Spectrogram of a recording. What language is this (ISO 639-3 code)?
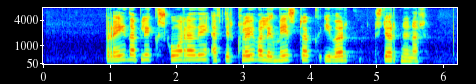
isl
